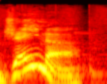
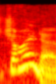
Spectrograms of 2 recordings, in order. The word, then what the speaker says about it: Jaina: I think it's pronounced... oh, Jaina! Jaina Proudmore! But I thought it was Gina, like vagina.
